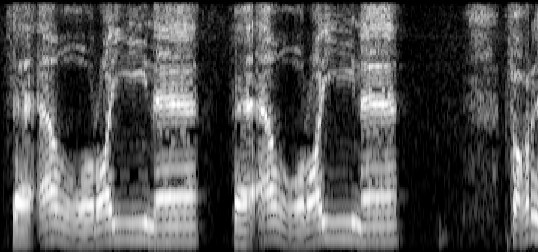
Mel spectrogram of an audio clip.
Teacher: غين مفخمه قبلها همزه مرققه وبعديها راء مفخمه وبعديها ياء مرققه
